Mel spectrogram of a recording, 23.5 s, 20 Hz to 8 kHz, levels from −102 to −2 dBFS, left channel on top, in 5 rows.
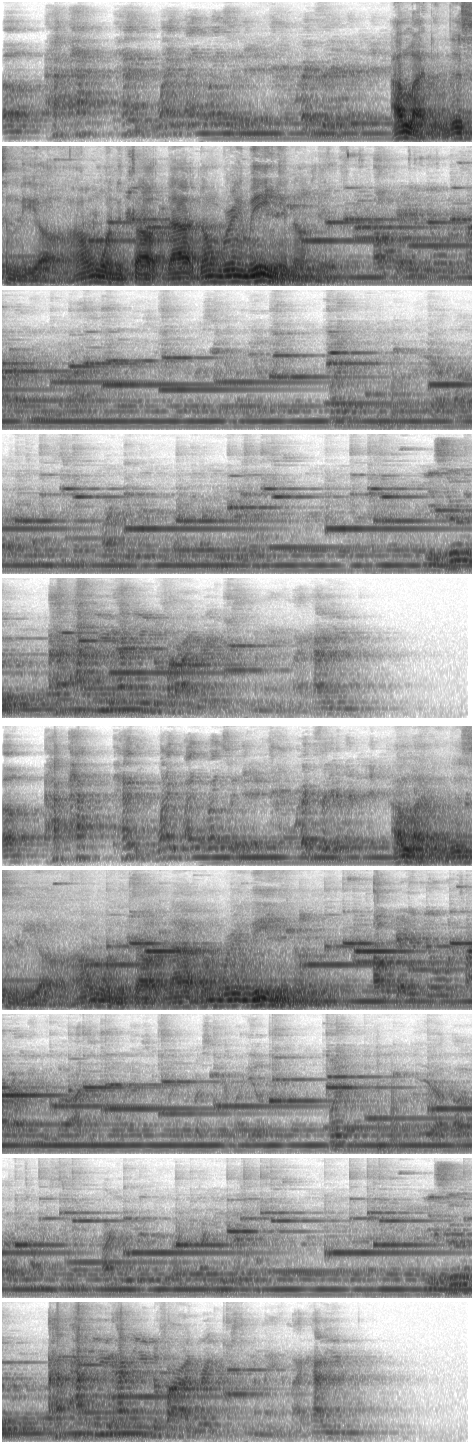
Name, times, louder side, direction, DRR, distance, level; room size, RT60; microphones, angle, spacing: voice 1, 0.0-4.2 6.0-6.2 7.7-7.8 8.4-12.0 12.6-12.9 13.4-16.7 17.9-18.4 18.9-19.0 19.3-22.4, right 2 dB, 65° right, 0 dB, 0.7 m, -35 dB
sound 1, 2.0-5.5 6.9-20.2, right 2 dB, 25° right, 1.1 m, -35 dB
voice 2, 3.9-8.1, left 5 dB, 60° left, 8 dB, 0.3 m, -20 dB
sound 2, 4.5-21.2, right 2 dB, 80° right, 1.3 m, -33 dB
voice 3, 17.5-19.3 21.4-21.8, left 2 dB, 5° left, -3 dB, 0.6 m, -34 dB
6.3 x 2.3 x 3.6 m, 1.5 s
head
